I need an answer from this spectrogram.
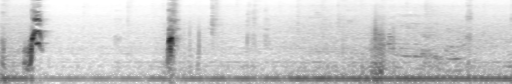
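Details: Maltese and Shih Tzu mixed-breed dog with white fur giving two short sharp barks about one and a half seconds apart, then quieter rustling and a low steady hum throughout.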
